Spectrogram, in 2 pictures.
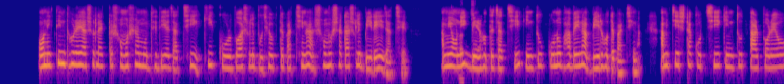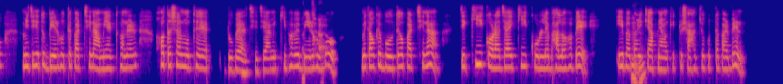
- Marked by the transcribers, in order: none
- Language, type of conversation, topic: Bengali, advice, দীর্ঘ সময় কাজ করার সময় মনোযোগ ধরে রাখতে কষ্ট হলে কীভাবে সাহায্য পাব?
